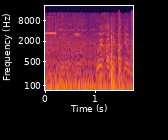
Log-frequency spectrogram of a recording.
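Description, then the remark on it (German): Steady low rumble of heavy city street traffic in Algiers, Algeria, with passing car engines, while someone talks over it. “Dabei erstickt Algier längst am Verkehr.”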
